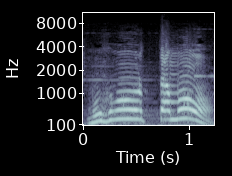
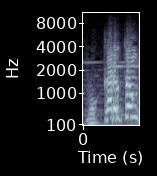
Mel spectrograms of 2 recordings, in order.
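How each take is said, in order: First: The word is said with an h sound. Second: The word is said with a kh sound. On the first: The speaker calls it right. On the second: The speaker calls it wrong.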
